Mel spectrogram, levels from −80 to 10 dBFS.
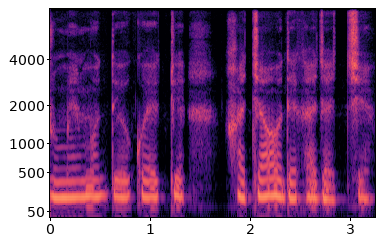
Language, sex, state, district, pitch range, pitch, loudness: Bengali, female, Assam, Hailakandi, 185-200 Hz, 195 Hz, -19 LUFS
